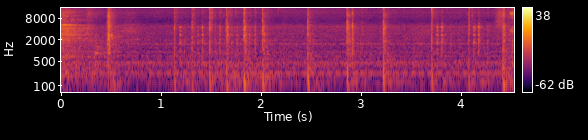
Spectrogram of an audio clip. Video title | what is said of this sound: Kids Cook with Ms. Becky - Bread in a Bag! | a little bit of a hollow sound when you tap on it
